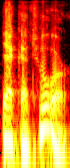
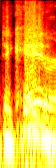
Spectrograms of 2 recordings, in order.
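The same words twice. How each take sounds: First: It is said with a French pronunciation. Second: It is said with an American English pronunciation.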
